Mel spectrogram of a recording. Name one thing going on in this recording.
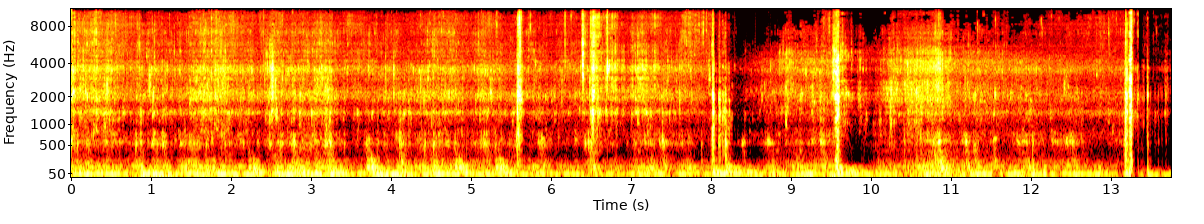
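Water splashes and laps against the hull of a small boat.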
